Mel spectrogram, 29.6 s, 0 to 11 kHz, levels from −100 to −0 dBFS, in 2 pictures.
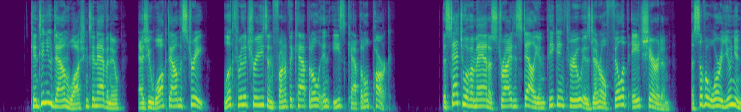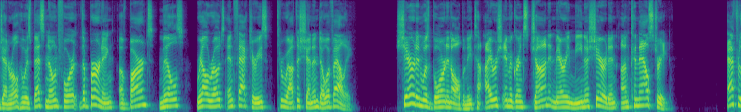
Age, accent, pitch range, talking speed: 30-49, American, 135-190 Hz, 155 wpm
